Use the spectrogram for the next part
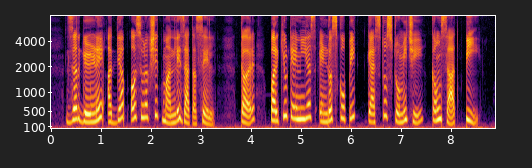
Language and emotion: Marathi, neutral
